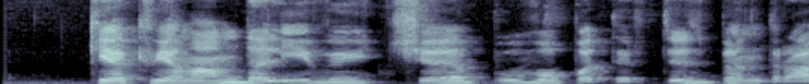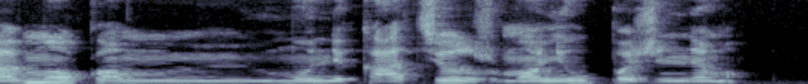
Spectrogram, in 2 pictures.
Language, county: Lithuanian, Klaipėda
